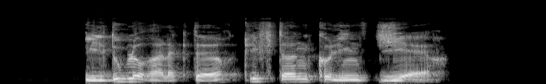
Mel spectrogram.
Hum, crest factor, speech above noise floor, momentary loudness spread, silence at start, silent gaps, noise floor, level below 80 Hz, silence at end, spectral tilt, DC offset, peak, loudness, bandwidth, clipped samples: none; 14 dB; 62 dB; 7 LU; 0.85 s; none; -74 dBFS; -56 dBFS; 1 s; -6 dB/octave; under 0.1%; 0 dBFS; -13 LUFS; 7.8 kHz; under 0.1%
